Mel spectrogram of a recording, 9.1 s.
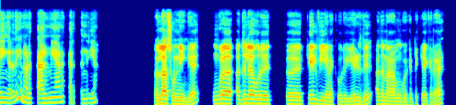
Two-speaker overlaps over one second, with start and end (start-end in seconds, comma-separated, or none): none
